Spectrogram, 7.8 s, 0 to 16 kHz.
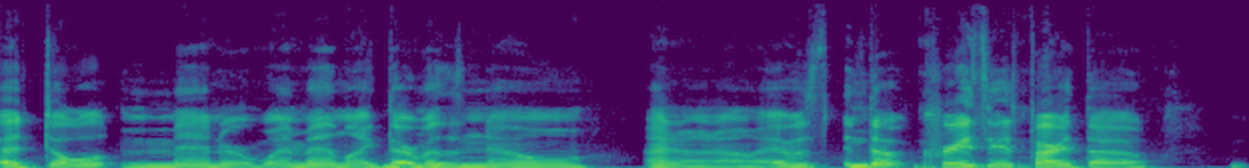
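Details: Ataxic dysarthria in a 26-year-old woman with Friedreich's ataxia, a progressive genetic disease; also affects gait.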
